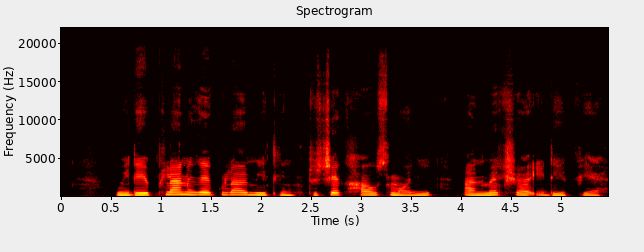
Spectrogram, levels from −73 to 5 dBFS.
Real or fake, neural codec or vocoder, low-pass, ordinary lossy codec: fake; vocoder, 44.1 kHz, 128 mel bands, Pupu-Vocoder; 19.8 kHz; none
